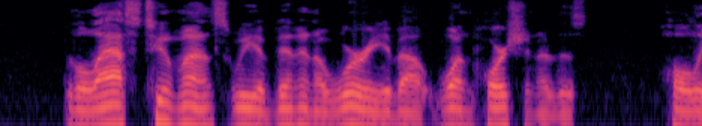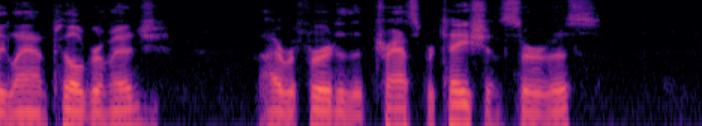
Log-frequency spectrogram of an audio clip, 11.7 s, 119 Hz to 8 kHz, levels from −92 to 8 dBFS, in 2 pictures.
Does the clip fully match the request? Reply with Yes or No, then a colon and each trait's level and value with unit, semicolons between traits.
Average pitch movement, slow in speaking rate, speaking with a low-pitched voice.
Yes: average, 3.1 semitones; slow, 125 wpm; low, 100 Hz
